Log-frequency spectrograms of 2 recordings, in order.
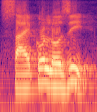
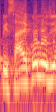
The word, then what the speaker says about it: psychology: गौर करोगे तो PSYCHOLOGY साइकोलॉजी को हम लोग पिसाइकोलॉजी नहीं पढ़ेंगे, साइकोलॉजी पढ़ेंगे। हिंदी होता है इसका मनोविज्ञान। और क्या कहता है कि P मेरा यहाँ पे साइलेंट लेटर।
